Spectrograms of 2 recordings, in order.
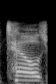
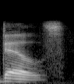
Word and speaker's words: tells: your t sounds awesome when you're pronouncing tells you're saying dels to tell us uh-huh there you go that's the t tells her tells her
